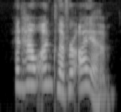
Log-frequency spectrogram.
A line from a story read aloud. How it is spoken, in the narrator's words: said the clergyman, laughing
